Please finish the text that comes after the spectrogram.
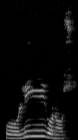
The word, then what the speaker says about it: polígonos: Vamos a ver los polígonos. Polígonos. Veo aquí una tilde, porque esta palabra es esdrújula. Lleva acento en la antepenúltima sílaba. Por lo tanto, siempre lleva tilde.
